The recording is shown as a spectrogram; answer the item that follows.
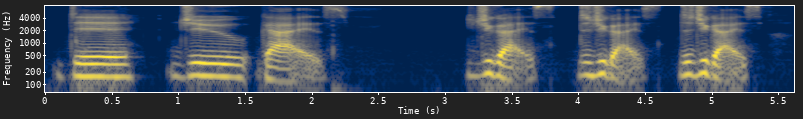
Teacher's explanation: the word did super, super fast, and the D and Y combined to make that J sound, Jew. Jew guys.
